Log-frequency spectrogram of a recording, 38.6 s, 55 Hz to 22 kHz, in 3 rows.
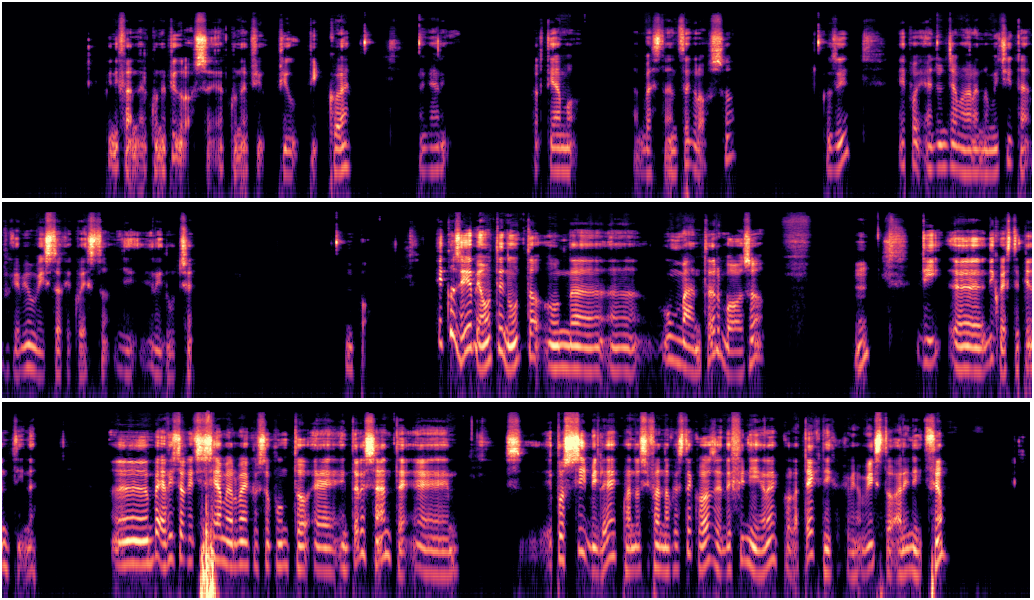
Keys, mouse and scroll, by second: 6.3 click, 19.9-21.4 middle drag, 30.9 middle click.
